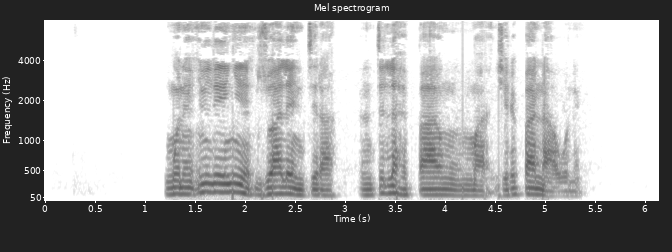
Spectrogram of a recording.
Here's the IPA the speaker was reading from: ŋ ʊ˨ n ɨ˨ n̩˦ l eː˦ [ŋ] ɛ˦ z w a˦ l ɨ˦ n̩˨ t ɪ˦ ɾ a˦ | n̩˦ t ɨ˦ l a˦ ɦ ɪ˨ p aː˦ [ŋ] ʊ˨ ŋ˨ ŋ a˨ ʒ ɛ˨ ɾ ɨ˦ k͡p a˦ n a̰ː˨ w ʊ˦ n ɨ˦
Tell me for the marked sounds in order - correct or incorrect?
incorrect, correct

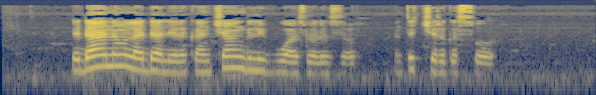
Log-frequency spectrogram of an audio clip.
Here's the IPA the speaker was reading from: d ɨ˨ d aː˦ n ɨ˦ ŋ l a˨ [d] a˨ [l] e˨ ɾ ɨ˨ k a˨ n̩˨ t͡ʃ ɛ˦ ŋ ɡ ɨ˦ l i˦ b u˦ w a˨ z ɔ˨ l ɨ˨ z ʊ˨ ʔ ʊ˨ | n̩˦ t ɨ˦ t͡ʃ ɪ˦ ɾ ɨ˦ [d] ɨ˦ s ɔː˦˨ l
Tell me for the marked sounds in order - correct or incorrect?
correct, correct, incorrect

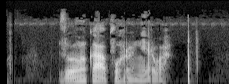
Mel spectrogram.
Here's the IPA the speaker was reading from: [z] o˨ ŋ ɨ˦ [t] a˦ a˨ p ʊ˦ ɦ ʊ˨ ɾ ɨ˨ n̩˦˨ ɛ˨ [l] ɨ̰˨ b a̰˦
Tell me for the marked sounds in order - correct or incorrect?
correct, incorrect, incorrect

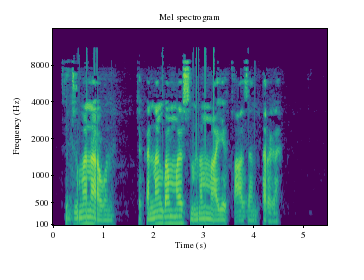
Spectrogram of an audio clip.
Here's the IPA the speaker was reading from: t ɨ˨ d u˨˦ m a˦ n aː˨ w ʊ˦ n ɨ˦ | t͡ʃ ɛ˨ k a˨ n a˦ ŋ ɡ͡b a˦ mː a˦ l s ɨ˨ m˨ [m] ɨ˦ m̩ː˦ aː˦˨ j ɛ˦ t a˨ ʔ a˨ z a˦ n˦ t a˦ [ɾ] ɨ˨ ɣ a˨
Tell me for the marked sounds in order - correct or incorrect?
incorrect, correct

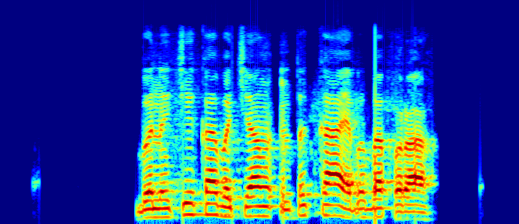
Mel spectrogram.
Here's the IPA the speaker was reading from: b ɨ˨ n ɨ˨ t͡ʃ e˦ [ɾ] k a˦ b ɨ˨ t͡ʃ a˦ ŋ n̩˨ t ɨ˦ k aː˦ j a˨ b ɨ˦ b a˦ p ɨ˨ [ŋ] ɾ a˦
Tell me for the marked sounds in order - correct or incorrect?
incorrect, incorrect

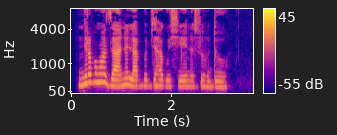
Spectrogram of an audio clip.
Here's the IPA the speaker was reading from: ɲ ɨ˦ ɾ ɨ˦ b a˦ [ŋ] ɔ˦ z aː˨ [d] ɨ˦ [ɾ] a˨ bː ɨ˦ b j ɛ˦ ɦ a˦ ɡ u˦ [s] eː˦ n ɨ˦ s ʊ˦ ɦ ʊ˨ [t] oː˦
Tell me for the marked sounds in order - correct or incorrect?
correct, incorrect, incorrect, incorrect, incorrect

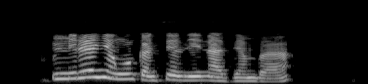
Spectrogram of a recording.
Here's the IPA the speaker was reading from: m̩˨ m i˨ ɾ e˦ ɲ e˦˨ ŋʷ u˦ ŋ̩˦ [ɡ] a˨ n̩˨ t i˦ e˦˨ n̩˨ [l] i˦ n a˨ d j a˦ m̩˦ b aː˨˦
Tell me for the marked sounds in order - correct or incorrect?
incorrect, correct

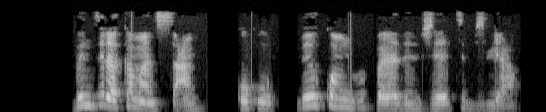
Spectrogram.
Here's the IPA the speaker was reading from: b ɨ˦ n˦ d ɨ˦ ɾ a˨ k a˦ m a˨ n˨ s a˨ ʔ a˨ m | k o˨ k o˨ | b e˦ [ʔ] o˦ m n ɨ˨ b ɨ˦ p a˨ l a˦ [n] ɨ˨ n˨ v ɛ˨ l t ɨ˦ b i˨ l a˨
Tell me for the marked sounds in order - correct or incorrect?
incorrect, incorrect

